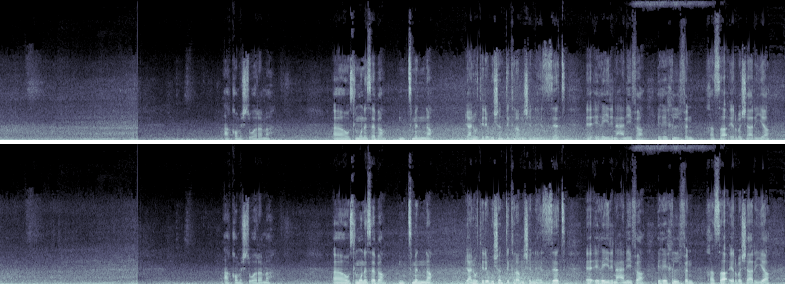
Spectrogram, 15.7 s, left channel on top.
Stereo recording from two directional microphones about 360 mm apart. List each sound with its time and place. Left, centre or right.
4.5 s speech: centre
6.6 s speech: centre
8.6 s vehicle: left
9.1 s speech: centre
